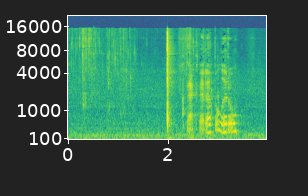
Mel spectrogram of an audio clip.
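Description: A spoon stirs a thick, wet mixture in a bowl.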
